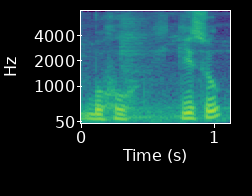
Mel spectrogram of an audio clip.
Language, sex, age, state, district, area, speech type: Assamese, male, 18-30, Assam, Nagaon, rural, spontaneous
